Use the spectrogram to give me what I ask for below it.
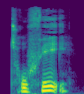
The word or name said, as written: trofæ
